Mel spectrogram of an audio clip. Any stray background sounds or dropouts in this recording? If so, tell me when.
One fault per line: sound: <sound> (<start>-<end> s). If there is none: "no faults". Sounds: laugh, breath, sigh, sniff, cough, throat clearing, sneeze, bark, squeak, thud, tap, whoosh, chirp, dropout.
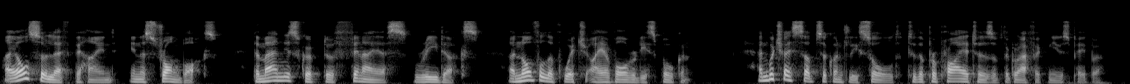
no faults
